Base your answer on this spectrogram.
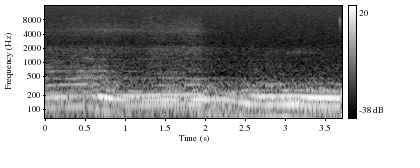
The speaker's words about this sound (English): Hear these cars come by. Well, that's what you get when you get an amateur podcaster like me. You get a car come by every now and then.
